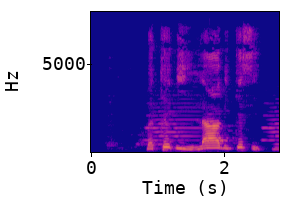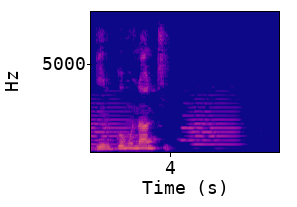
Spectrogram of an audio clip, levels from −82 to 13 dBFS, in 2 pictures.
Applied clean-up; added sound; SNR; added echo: classical method WPE with log-MMSE.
